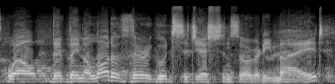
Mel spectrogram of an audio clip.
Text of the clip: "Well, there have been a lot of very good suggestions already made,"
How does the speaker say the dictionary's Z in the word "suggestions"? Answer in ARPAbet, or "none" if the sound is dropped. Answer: Z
